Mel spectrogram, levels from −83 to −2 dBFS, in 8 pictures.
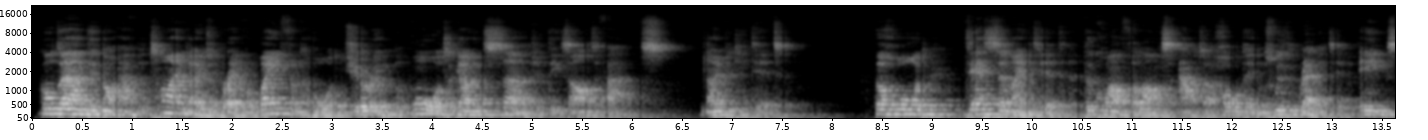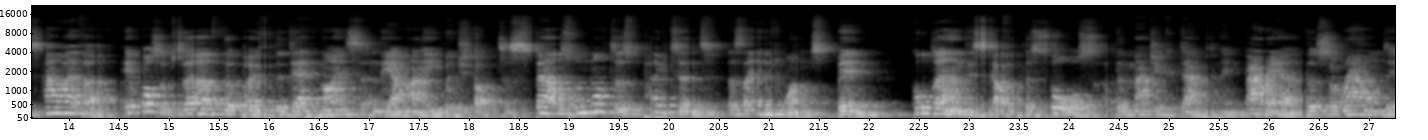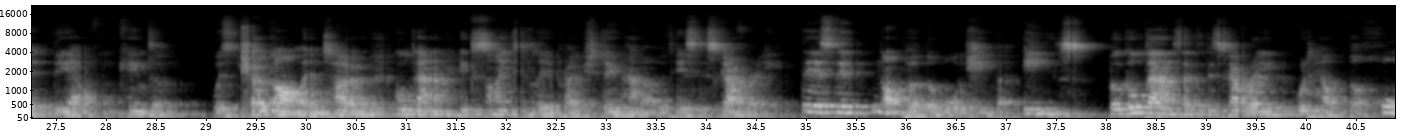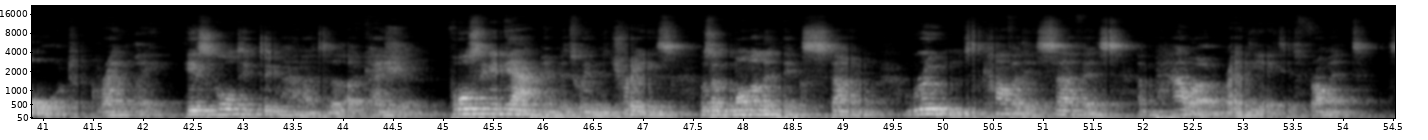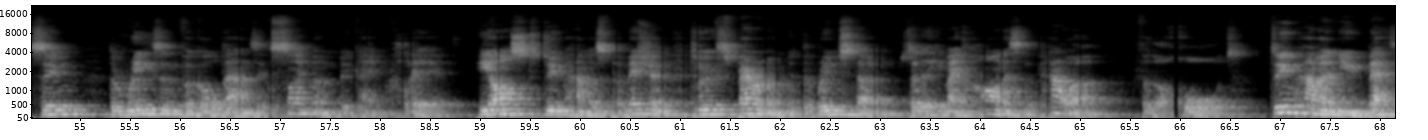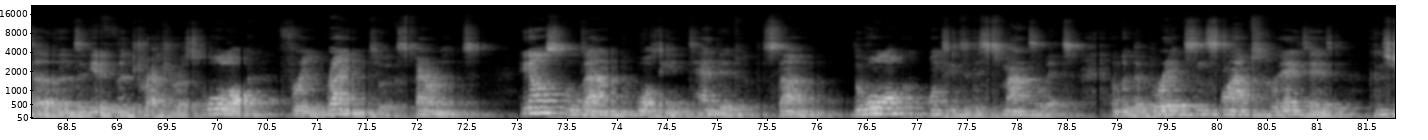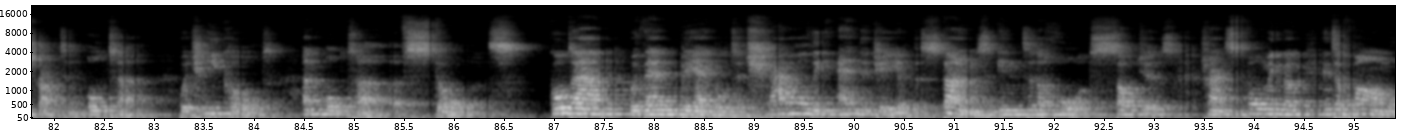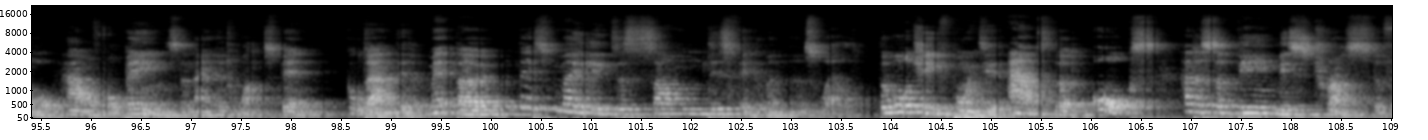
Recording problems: off-mic speech; far
room echo; noticeable; dies away in 0.8 s
choppy; occasionally; 2% of the speech affected

